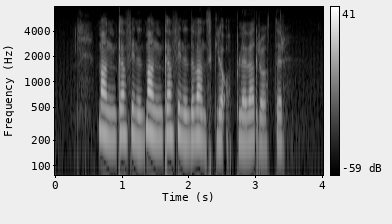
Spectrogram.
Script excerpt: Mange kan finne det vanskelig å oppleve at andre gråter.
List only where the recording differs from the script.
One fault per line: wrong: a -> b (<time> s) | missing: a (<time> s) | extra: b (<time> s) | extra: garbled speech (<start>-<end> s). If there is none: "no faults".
extra: mange kan finne (1.4 s)
missing: at andre (3.0 s)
